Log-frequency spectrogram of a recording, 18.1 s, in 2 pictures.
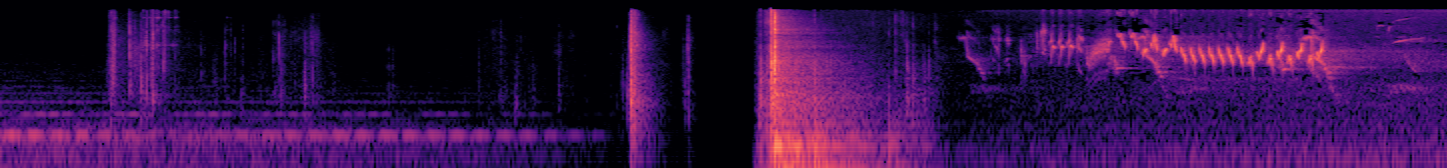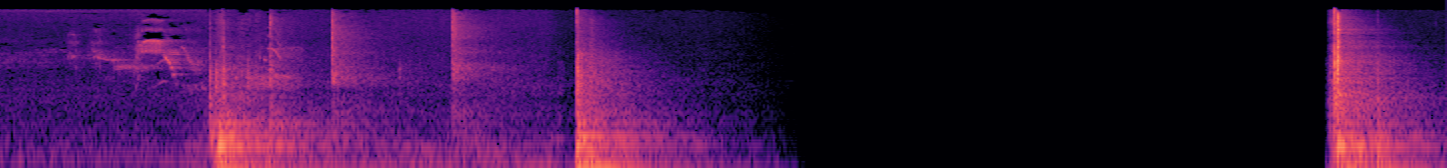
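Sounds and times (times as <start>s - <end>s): bird trilling: 6.0s - 10.8s.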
